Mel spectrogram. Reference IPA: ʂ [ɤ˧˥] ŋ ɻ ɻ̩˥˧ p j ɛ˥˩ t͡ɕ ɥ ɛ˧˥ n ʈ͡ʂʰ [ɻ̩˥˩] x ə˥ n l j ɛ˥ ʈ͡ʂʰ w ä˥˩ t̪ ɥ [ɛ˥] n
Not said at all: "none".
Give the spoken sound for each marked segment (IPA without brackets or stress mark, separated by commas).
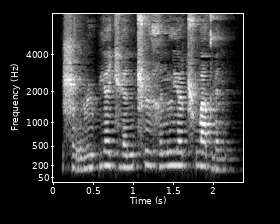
ɤ̰˨˩, ɻ̩˥˩, ɛ˩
